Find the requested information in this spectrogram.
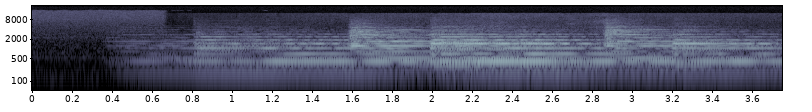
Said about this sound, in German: Belgien schwieg heute 60 Sekunden, dann läuteten die Kirchenglocken.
